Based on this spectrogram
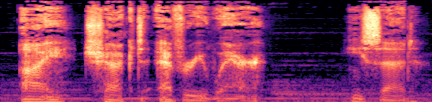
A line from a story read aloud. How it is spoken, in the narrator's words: he said, keeping his voice level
